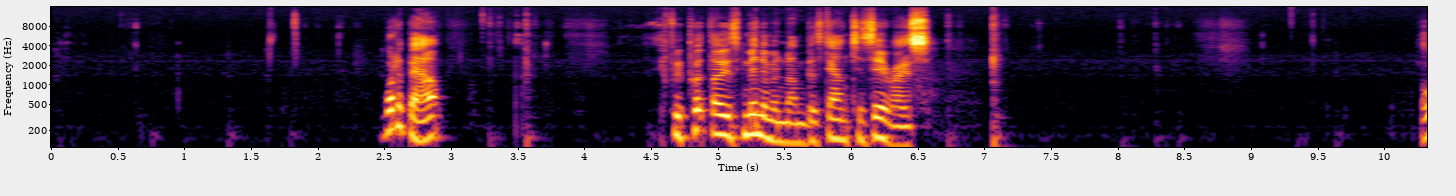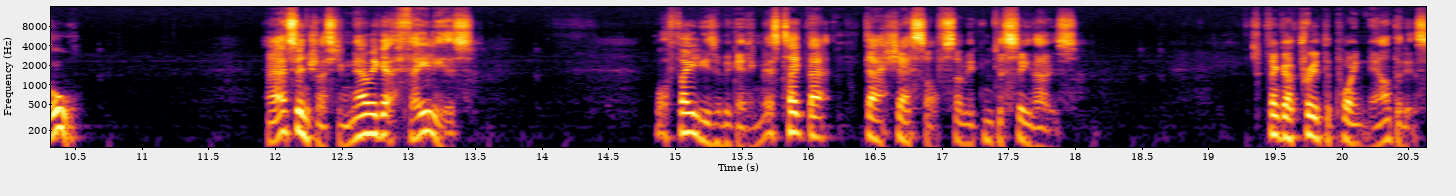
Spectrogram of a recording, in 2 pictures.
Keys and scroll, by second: 8.2 ctrl+r.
